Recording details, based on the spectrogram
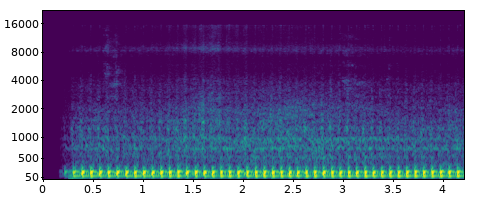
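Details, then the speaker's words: Yamaha Vixion engine after repair: failed water pump seal had let coolant run dry and mix with oil; piston, rings and cylinder block replaced; even, steady beat with no clatter; engine now runs smooth; normal running. "Ya, motor udah halus, pistonnya."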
